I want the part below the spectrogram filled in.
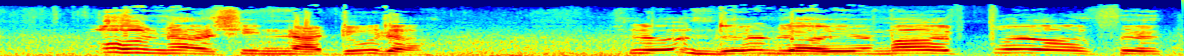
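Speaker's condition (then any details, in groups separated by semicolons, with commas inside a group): Cerebral palsy; speech slightly affected, some difficulty speaking but understood perfectly, once not understood by phone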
